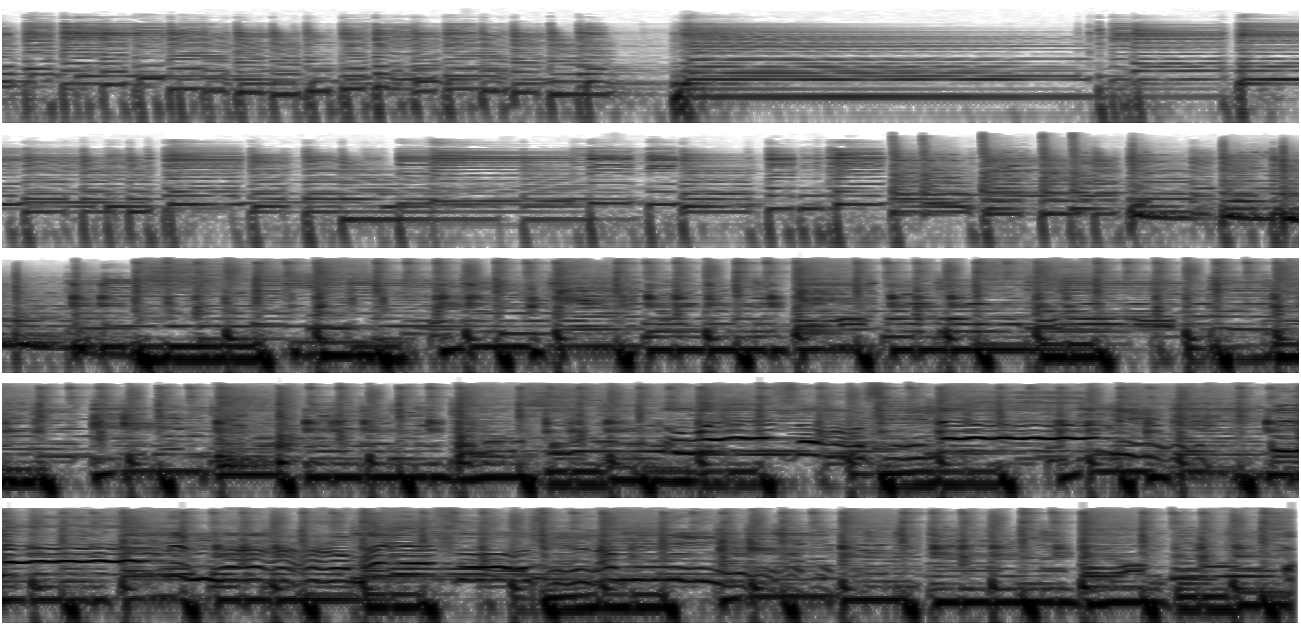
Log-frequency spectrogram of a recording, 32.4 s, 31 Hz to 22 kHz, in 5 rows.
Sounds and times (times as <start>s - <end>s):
Music: 0.0s - 32.4s.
